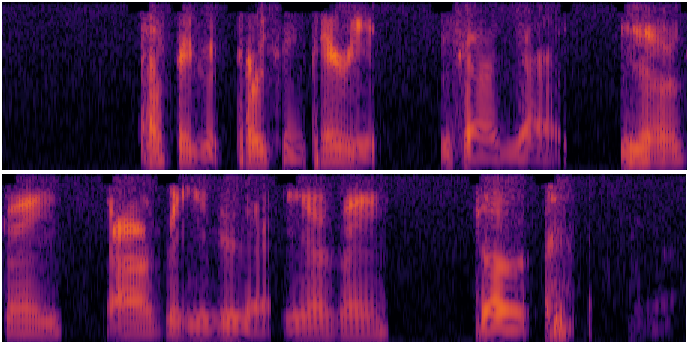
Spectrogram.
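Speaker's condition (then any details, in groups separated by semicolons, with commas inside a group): Muscular dystrophy; tracheostomy to aid breathing about 38 years ago, after life support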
